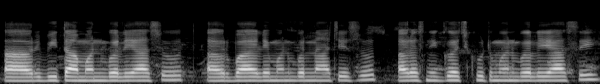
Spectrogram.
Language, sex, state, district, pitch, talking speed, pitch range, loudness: Halbi, female, Chhattisgarh, Bastar, 185 Hz, 170 wpm, 180-190 Hz, -17 LUFS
